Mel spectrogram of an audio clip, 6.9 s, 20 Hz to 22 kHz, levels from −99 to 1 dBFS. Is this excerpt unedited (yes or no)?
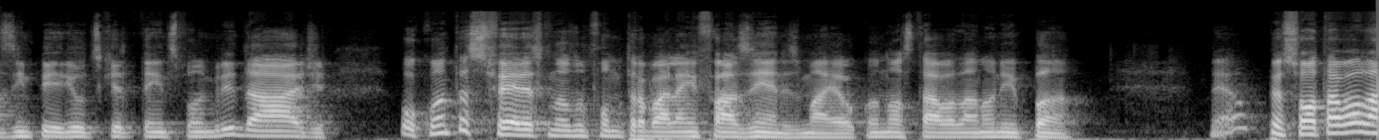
yes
